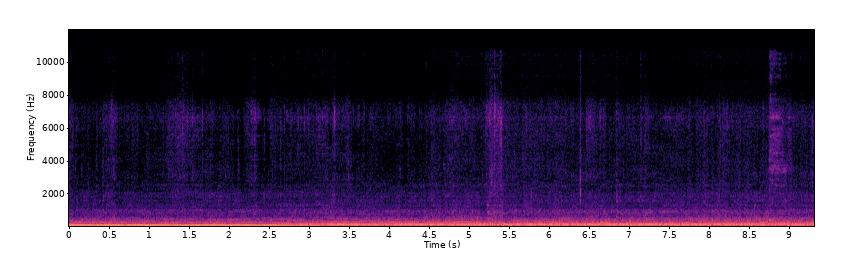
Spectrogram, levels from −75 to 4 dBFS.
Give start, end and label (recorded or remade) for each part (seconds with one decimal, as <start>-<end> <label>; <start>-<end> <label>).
0.0-0.7 recorded; 0.7-4.1 remade; 4.1-4.8 recorded; 4.8-7.9 remade; 7.9-9.3 recorded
